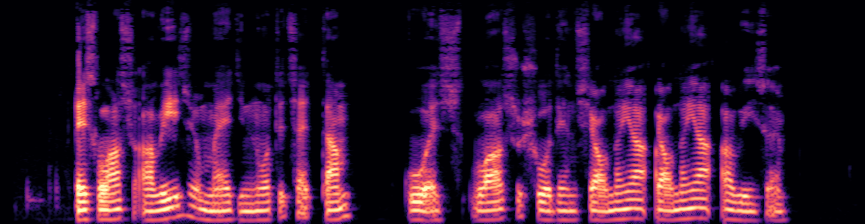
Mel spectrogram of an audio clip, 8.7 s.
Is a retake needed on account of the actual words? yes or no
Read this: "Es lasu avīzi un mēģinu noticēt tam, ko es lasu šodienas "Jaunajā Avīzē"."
yes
